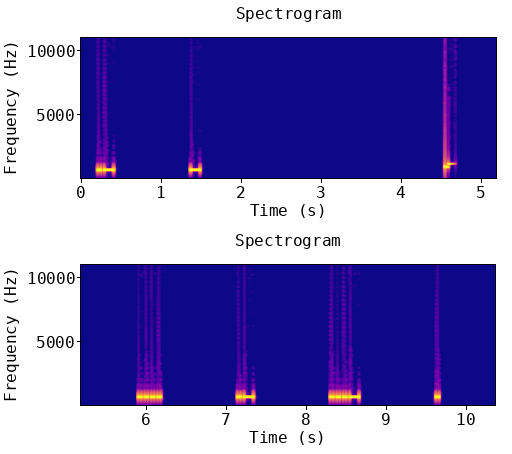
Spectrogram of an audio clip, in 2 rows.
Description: Morse code, heard as a keyed tone, about 30 wpm, spaced as for 8 wpm, 700 Hz. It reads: AT HAVE
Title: 8x Character Spacing - Top 200 Words - 30wpm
